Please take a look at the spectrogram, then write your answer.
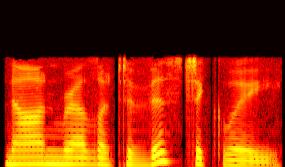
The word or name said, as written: nonrelativistically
